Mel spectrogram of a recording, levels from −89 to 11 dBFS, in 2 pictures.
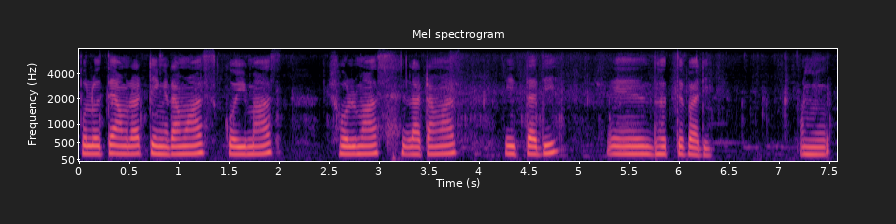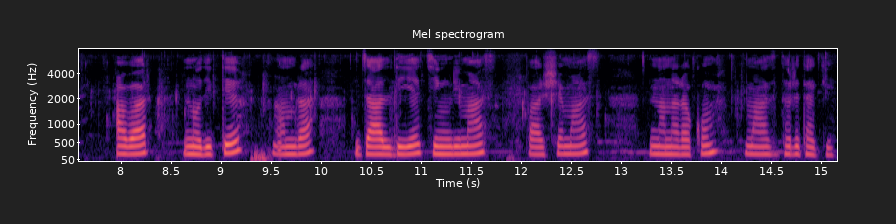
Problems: none marked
